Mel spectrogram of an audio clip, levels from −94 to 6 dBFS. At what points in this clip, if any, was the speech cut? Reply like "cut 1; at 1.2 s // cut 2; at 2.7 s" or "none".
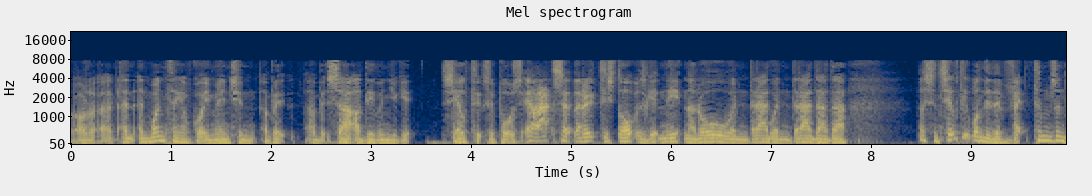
cut 1; at 2.3 s // cut 2; at 7.0 s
